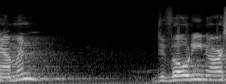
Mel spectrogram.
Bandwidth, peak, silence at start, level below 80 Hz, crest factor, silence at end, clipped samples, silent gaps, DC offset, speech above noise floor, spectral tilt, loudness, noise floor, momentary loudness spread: 15 kHz; -4 dBFS; 0 s; -48 dBFS; 14 dB; 0 s; under 0.1%; none; under 0.1%; 29 dB; -5.5 dB/octave; -17 LUFS; -45 dBFS; 20 LU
